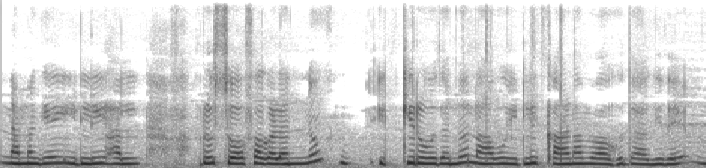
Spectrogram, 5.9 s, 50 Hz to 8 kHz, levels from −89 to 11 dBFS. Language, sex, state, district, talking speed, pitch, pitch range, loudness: Kannada, female, Karnataka, Bangalore, 110 wpm, 270 Hz, 255-285 Hz, -14 LUFS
